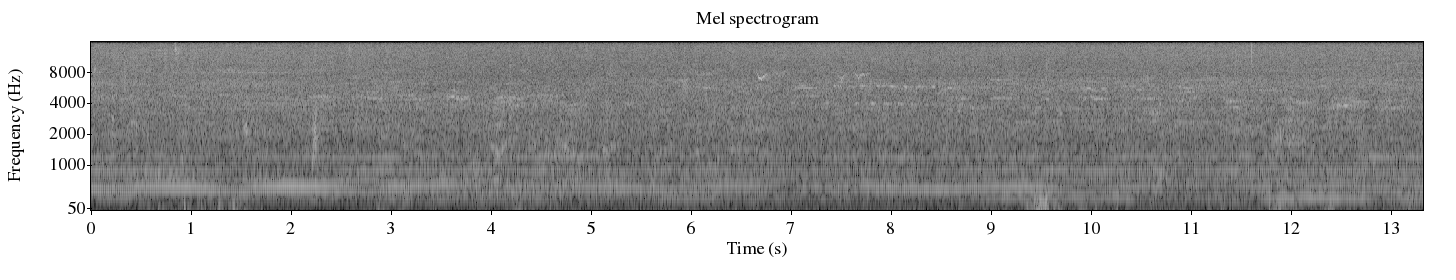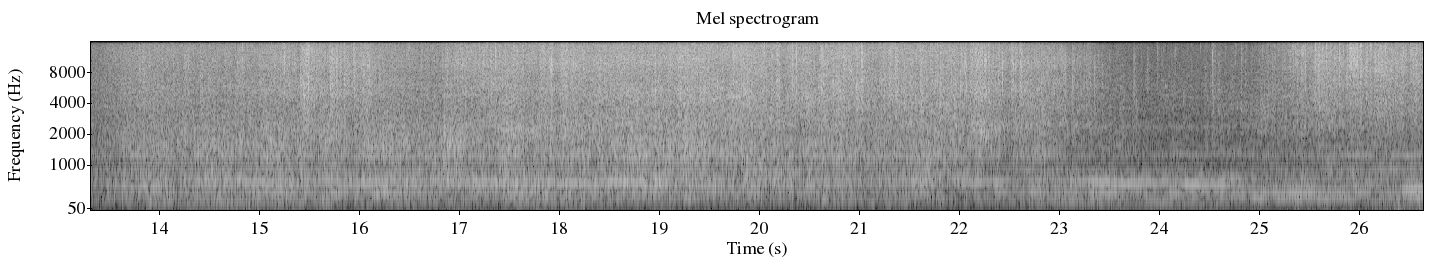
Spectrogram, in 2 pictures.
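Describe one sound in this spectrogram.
A motor hums with a steady, wavering whine.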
